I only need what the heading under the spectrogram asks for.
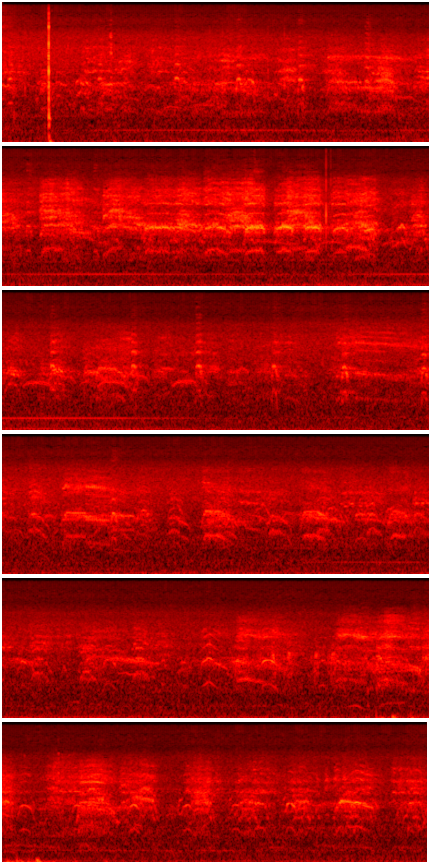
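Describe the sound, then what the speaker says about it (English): Geese honking and crows cawing outdoors at a distance, with a steady wash of background ambience and a low rumble near the end; no one talks. "And a nice close-up of the birds once again."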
